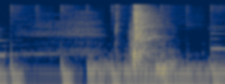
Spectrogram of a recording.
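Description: sneeze

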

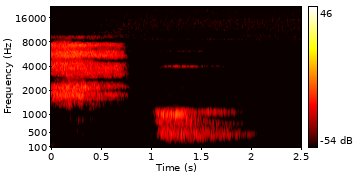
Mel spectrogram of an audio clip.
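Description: a deep breath

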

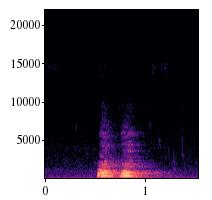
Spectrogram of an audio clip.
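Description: dog barking

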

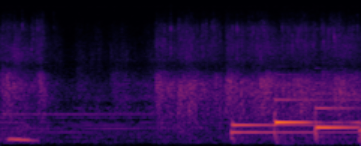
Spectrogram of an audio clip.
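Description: audience applause

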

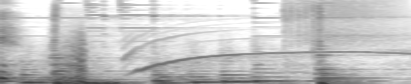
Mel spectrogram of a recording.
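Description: ambulance siren passing by

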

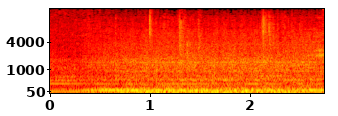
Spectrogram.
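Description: bus interior engine rumble

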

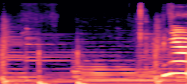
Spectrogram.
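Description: cat meowing

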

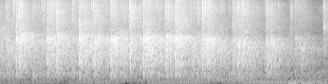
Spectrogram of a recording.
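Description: loud applause

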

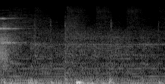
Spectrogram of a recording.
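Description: glasses clinking

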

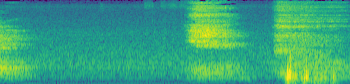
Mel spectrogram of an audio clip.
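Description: heavy breathing

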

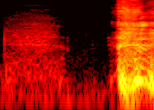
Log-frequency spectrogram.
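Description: cough

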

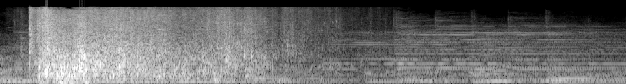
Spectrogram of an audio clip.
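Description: water splashing

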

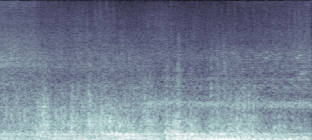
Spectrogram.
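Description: thunderclap with rain

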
